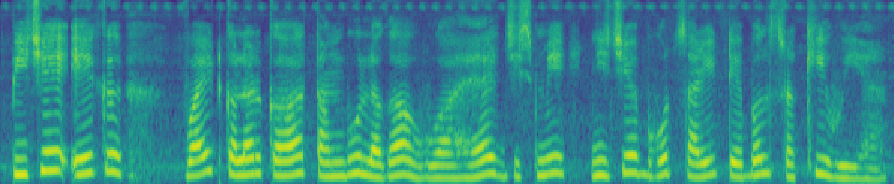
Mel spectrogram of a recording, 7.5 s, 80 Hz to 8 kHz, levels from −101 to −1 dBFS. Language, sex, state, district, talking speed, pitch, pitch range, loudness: Hindi, female, Uttar Pradesh, Shamli, 135 wpm, 235 Hz, 215-260 Hz, -15 LUFS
